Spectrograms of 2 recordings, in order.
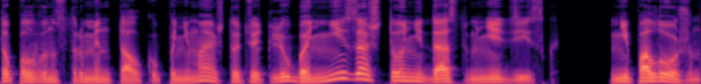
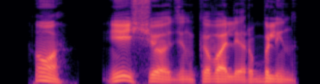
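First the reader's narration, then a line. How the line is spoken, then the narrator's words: Displeased snort. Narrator (Russian): хмыкнула та, как обычно, с недовольным видом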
